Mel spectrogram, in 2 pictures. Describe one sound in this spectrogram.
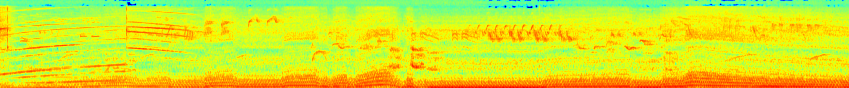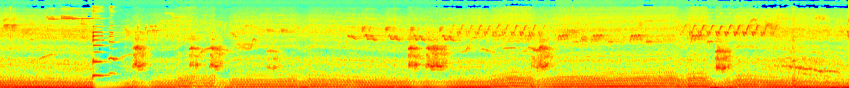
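A car engine revs up and down as it races along.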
